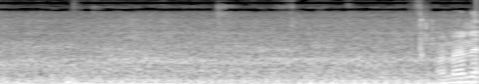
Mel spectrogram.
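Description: A car engine idling: a steady low hum with street noise over it.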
